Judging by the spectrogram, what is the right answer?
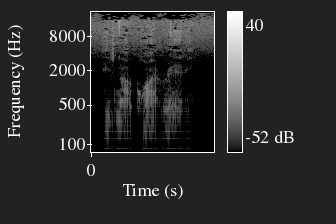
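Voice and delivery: very quiet, breathy, barely voiced confidential whisper. Retelling what he told mama behind a cupped hand: imitating someone whispering. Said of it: "kind of whispering tone with his hand cup".

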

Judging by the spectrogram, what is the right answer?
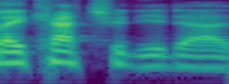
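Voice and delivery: ordinary talk

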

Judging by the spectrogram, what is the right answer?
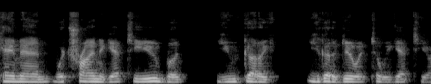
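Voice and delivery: serious voice. Retelling how a caller's voice changed: imitating Kevin's serious voice. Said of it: "the change in his voice from busting my balls to".

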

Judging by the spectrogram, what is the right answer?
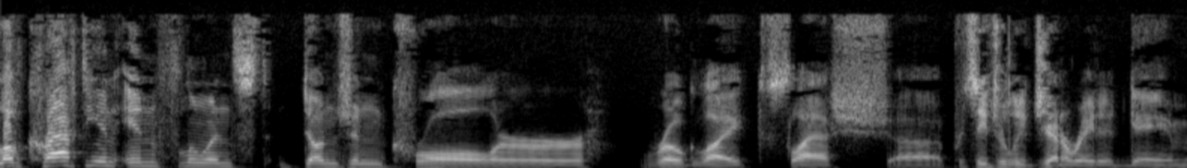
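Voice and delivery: slow, deliberate salesy pitch delivery. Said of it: "That sounds like the worst Kickstarter pitch".

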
